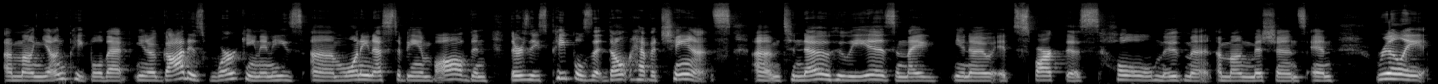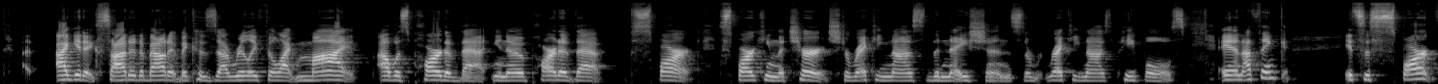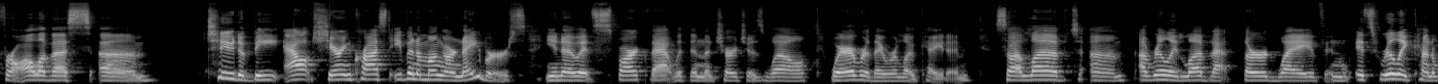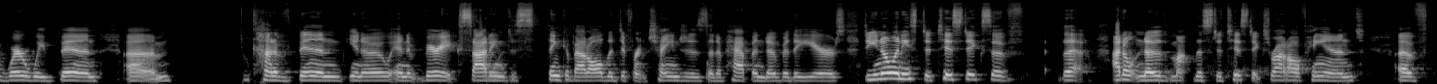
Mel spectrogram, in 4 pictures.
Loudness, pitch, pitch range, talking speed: -21 LUFS, 195 Hz, 180-210 Hz, 175 wpm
